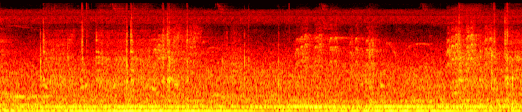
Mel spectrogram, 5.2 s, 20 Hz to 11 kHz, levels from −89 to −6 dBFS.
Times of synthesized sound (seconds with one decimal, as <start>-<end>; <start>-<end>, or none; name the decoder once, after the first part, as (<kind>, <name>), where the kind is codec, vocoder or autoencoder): none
